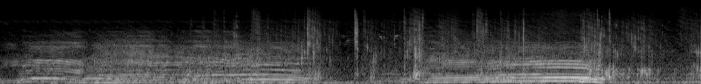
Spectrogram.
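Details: Domestic cow giving two long, drawn-out lowing moos, each about two to three seconds with a rich harmonic tone that bends slightly downward at the end, separated by a short pause.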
